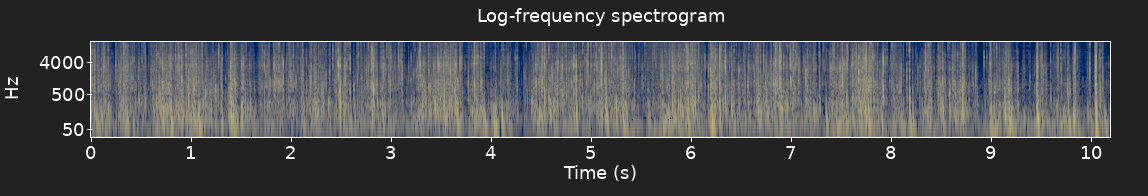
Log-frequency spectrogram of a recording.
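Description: A hand rubs and squeezes a large white woven polypropylene plastic sack with its fingertips, making a dense, continuous crinkling. The bright, crackly rustle runs steadily throughout with frequent sharp snaps and little low end.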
